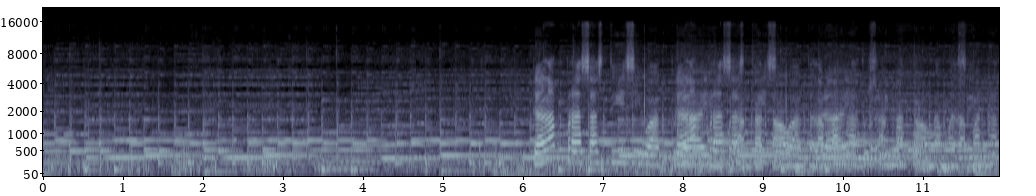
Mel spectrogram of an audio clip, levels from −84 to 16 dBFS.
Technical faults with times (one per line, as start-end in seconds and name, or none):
7.23-11.95 doubled audio track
